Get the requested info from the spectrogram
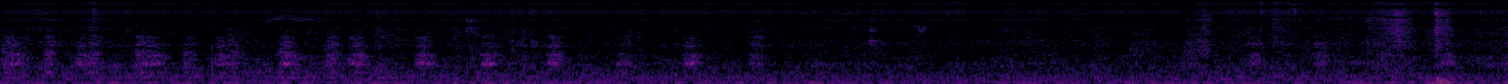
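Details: Panting from Bis, a four-year-old female Golden Retriever newly arrived at her mother Ibuki's home, a day after first meeting; quick regular breaths fading slightly, low background hum, a soft knock near the end.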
